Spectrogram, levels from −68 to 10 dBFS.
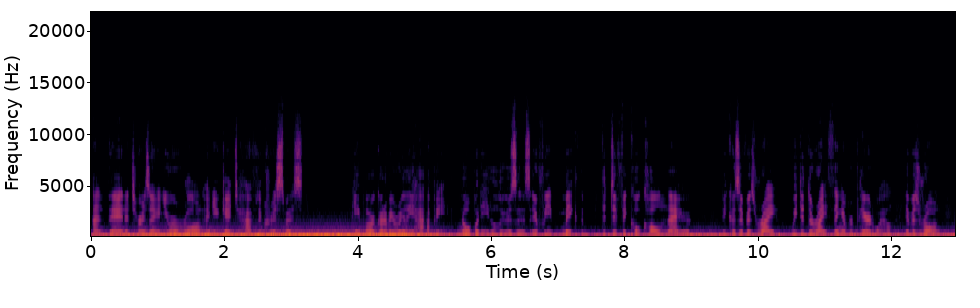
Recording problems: low rumble; loud; throughout; 7 dB below the speech

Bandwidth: 14 kHz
